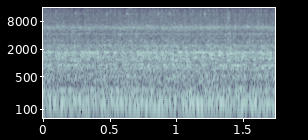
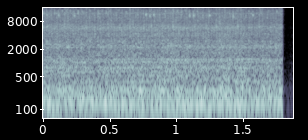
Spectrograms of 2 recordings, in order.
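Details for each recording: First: 2011 Ford E350 van, constant front-engine noise mostly at idle, owner feared cam phaser or timing chain; steady whirring hiss with faint high tones from belt drive, traced by stethoscope to worn idler pulley and tensioner with very old worn belt. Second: 2011 Ford E350 van after replacing the serpentine belt, idler pulley and tensioner: a steady, even idle with no chirp, squeal or rattle from the front belt drive, not the suspected cam phasers, then it cuts off.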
